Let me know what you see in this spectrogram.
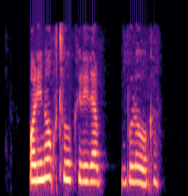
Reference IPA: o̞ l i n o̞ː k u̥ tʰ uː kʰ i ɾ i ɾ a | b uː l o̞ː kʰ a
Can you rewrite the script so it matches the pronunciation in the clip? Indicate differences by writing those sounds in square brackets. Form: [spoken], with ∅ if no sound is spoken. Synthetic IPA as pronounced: o̞ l i n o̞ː k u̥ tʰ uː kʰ i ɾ i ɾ a | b [u] l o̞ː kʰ a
